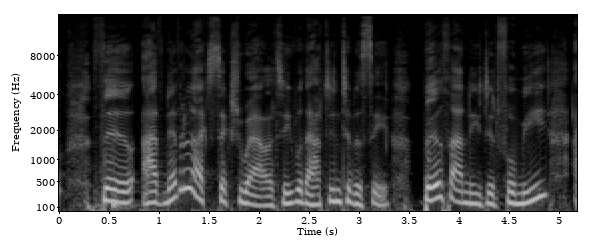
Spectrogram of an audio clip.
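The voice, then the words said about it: Cartoon character voice. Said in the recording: “I didn't know you could do a Stewie imitation. ... let's try and switch into Stewie”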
